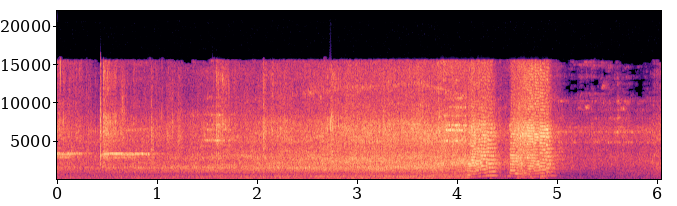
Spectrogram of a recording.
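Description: A bus roars past close by.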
